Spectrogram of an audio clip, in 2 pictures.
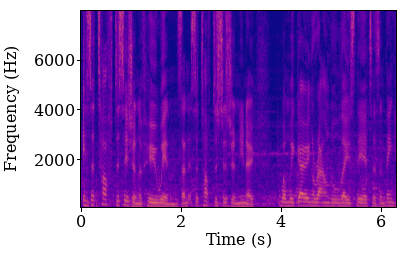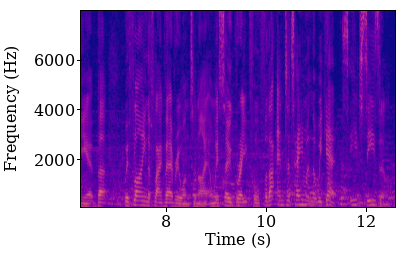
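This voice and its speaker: A man's voice: medium pitch, normal speed, music in the background. A man, an awards organiser, speaking effusively and with a lot of enthusiasm as an interview guest. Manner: effusive, gushing, lively.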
